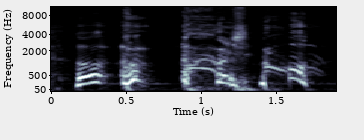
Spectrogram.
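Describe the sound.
A man with damaged lungs coughs and clears his throat in a few loud, harsh bursts, with no talking over them.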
